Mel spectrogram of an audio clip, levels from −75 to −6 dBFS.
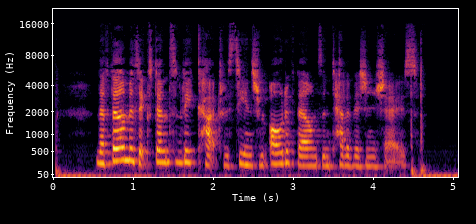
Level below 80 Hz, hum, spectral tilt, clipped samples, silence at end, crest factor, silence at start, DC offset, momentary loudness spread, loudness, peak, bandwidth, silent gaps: -48 dBFS; none; -3 dB/octave; under 0.1%; 0 s; 20 dB; 0 s; under 0.1%; 13 LU; -20 LUFS; -2 dBFS; 16.5 kHz; none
